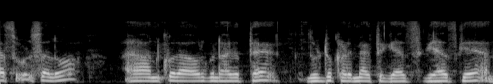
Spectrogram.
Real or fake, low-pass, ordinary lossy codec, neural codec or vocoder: real; none; none; none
